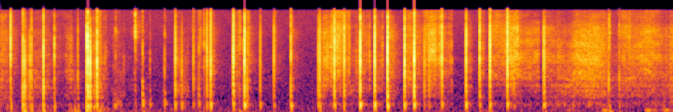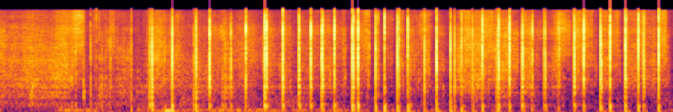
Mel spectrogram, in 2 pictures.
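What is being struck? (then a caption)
Paperback book with card cover. A solid Half-Blood Prince paperback with a card cover is tapped rapidly with long painted nails, producing dense runs of sharp, bright clicks. The taps thin out into a softer, quieter stretch in the middle, then resume as quick, crisp ticking with almost no ring.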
